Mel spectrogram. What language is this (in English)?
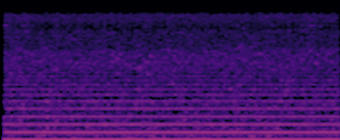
Taita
